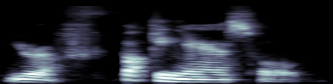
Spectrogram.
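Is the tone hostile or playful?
hostile. It is said in a hostile, insulting tone. The speaker means it as an insult. "That's not nice"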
